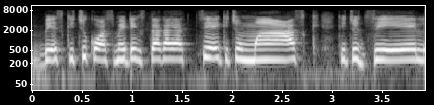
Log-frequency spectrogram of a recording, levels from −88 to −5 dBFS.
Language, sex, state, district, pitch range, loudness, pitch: Bengali, female, West Bengal, Purulia, 265-280 Hz, -13 LUFS, 270 Hz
